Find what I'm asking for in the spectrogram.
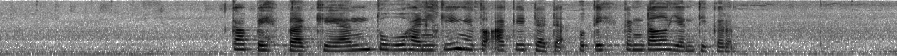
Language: Javanese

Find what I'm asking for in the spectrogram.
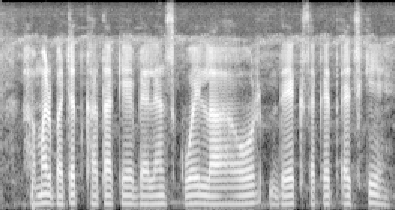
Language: Maithili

